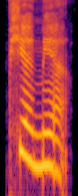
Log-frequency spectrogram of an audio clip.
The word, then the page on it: 片面: piàn miàn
